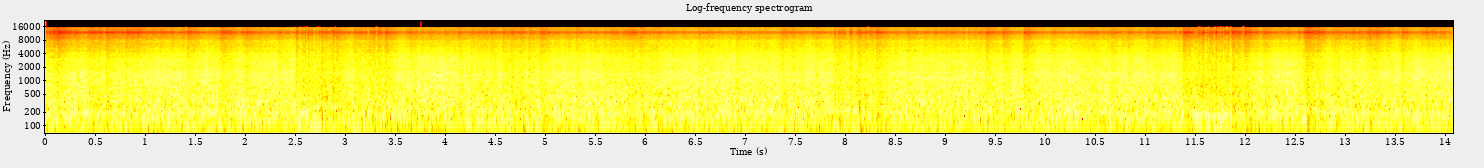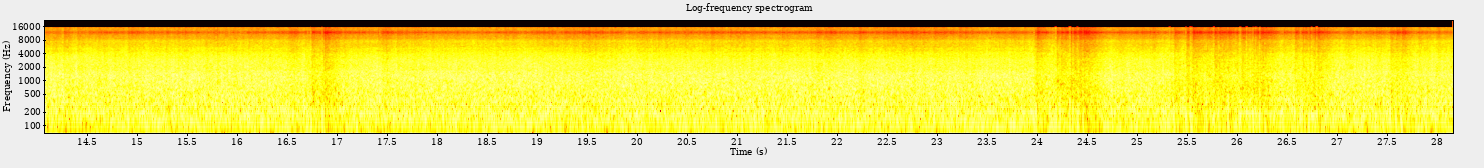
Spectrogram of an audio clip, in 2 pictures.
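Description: Loud, steady wind rush over the onboard camera microphone of an FPV Raptor model plane in flight, easing briefly a few times.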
